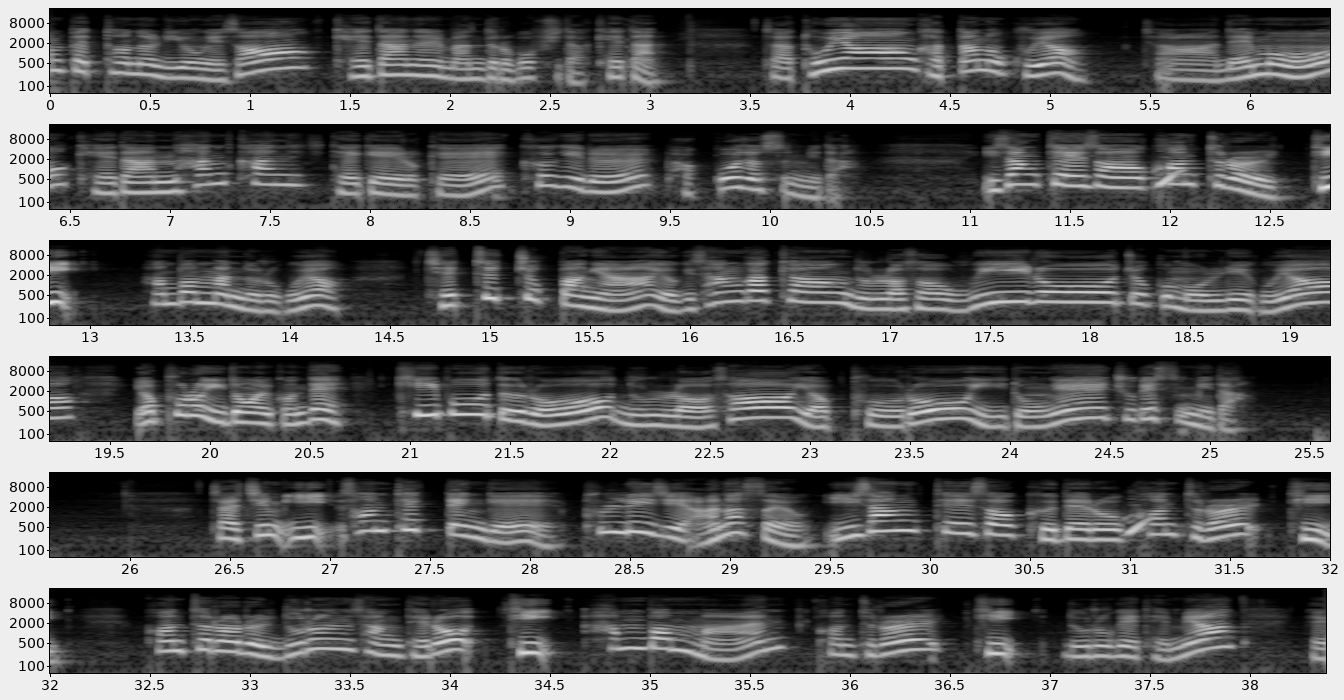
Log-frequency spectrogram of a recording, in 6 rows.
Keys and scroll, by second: 12.7 super+d, 21.2 Right, 21.4 Right, 21.6 Right, 21.8 Right, 22.1 typing, 31.7 super+d, 34.3 super+d, 36.6 super+d.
